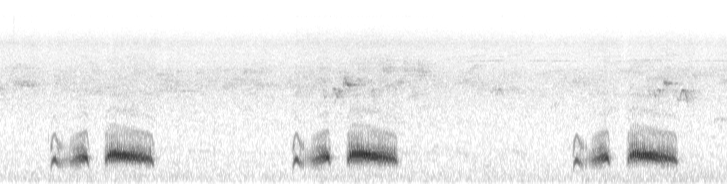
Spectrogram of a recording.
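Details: Spotted dove lure call repeated three times about every two and a half seconds, each phrase two brief rising notes then a longer, deep, even coo, against a quiet background.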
